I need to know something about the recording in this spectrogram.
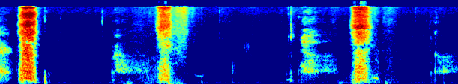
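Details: Female with a red nose, sneezing all day from either a cold or allergies, unsure which: three sharp sneezes, each preceded by a soft inward build-up breath, in a quiet room; sneezing.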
